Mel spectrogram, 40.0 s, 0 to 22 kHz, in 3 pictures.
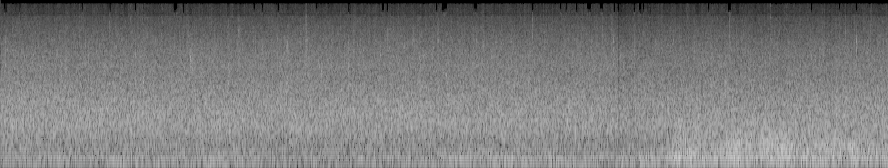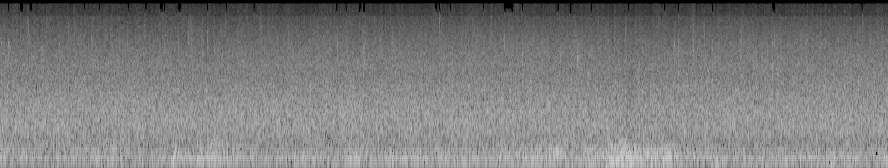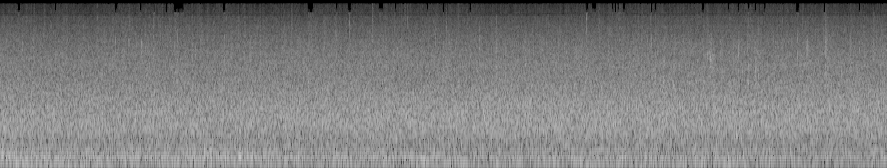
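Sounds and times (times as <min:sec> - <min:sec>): steady rain: 0:00.0 - 0:39.9
thunder rumbling: 0:09.2 - 0:33.9.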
